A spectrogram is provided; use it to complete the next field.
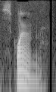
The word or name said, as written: Squirming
